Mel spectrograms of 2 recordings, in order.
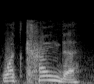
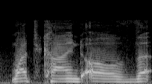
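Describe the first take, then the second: First: 'Kind of' is reduced to 'kinda'. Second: 'Kind of' is said as two full words. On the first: "He said, what kinda?" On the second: "He didn't say, what kind of"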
